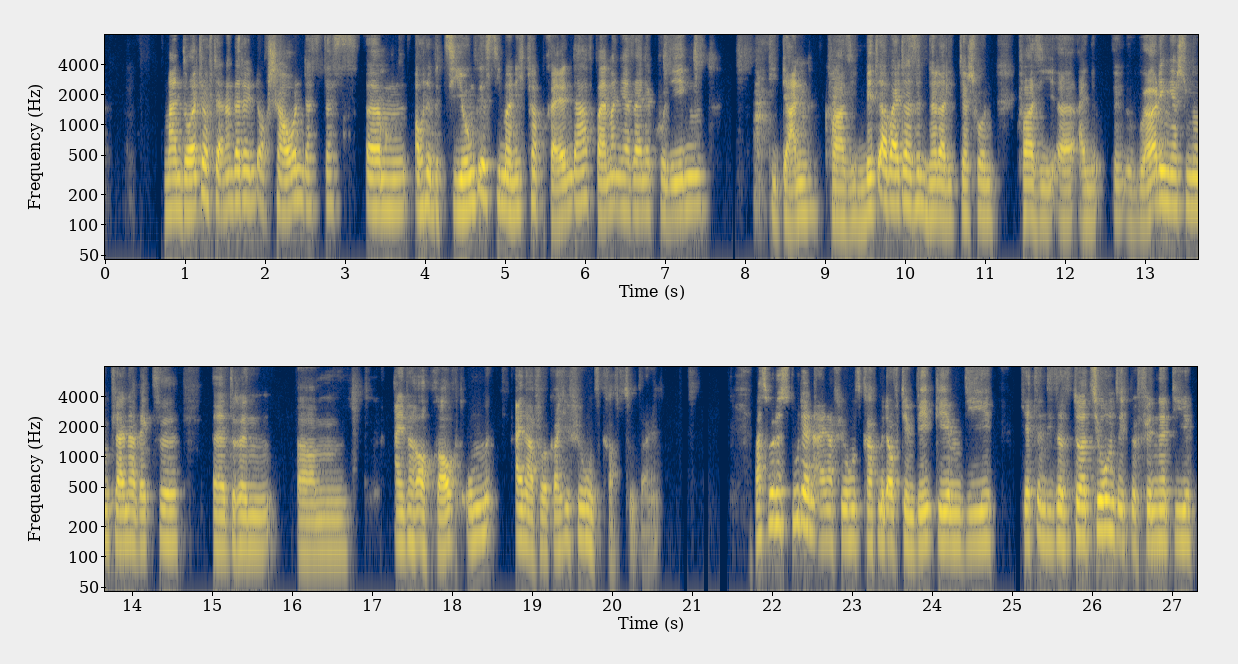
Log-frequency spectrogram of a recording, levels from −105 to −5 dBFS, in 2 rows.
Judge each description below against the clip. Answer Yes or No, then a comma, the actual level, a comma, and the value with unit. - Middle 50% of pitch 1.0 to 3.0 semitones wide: Yes, narrow, 2.5 semitones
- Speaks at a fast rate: No, average, 170 wpm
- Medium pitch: Yes, medium, 145 Hz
